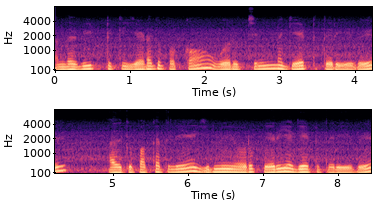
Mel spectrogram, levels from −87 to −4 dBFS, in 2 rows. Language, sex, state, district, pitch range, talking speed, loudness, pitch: Tamil, male, Tamil Nadu, Kanyakumari, 125-145 Hz, 100 wpm, -15 LUFS, 135 Hz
